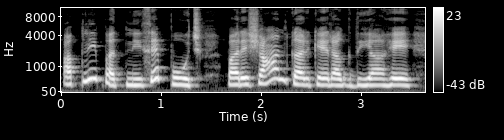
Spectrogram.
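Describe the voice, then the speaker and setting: A woman's voice: fairly high pitch, sing-song, slow, dull audio. A woman voicing an irritable older mother-in-law who snaps and scolds when her rest is disturbed in a spoken story. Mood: complaining. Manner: snappish and scolding.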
